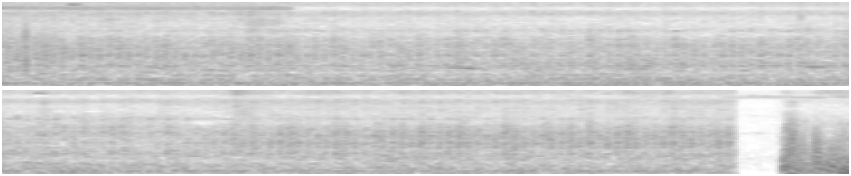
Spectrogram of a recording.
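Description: A fire force vehicle engine idles close by at Kottarathikkadavu during a search, giving a continuous rumbling drone that stays level for several seconds before a brief dropout near the end.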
